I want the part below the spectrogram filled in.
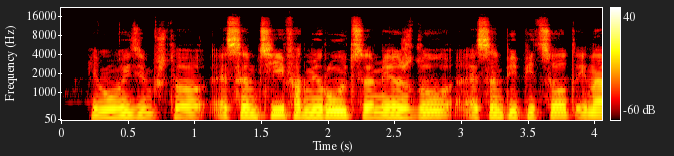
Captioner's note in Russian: none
